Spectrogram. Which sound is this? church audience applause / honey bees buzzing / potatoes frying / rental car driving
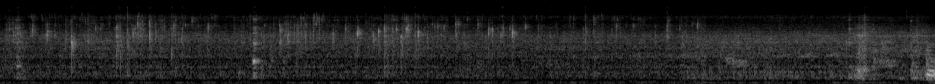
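potatoes frying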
